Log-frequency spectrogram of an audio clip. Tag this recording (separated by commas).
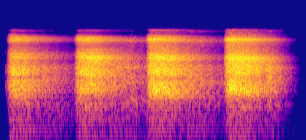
Respiratory sounds, Breathing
